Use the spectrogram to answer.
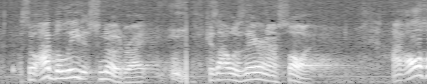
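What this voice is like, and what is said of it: Usual voice. Nothing is said of it.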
